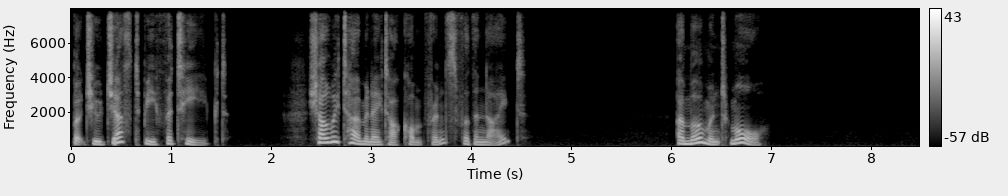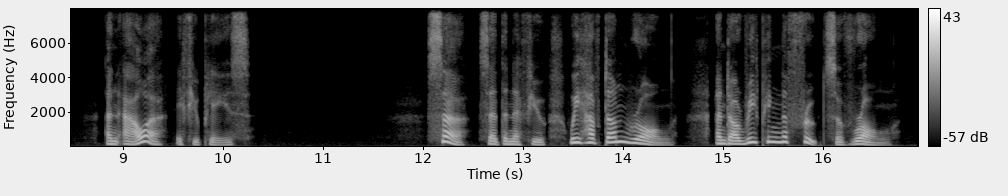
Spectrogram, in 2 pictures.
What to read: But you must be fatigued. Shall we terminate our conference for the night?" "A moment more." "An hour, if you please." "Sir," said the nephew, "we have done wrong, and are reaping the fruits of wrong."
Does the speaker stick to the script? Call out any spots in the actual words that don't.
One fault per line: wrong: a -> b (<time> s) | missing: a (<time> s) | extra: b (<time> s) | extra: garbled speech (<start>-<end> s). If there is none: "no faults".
wrong: must -> just (0.3 s)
